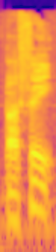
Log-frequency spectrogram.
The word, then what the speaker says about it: buffet: 然有人念 buffet 啊，大家习惯念 buffet，它正统的是念 buffet 啊，buffet 啊，这个 t 不发音啊，buffet 第二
